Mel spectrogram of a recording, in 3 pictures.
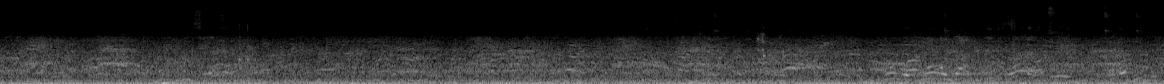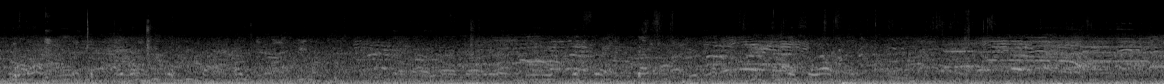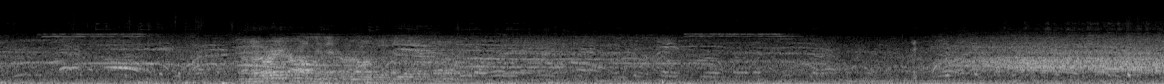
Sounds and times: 0.0s crowd 34.9s
0.0s American football 34.9s

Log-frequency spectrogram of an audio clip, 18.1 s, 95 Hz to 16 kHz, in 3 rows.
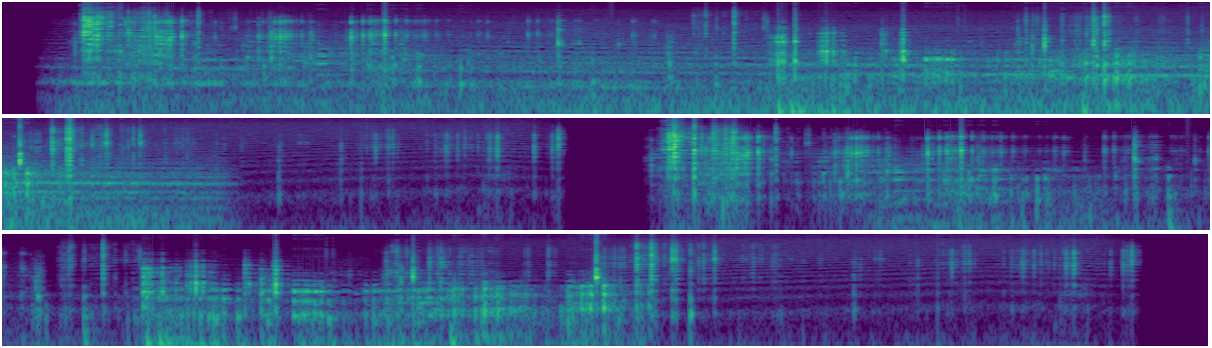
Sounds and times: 0.2s cool breeze 7.2s

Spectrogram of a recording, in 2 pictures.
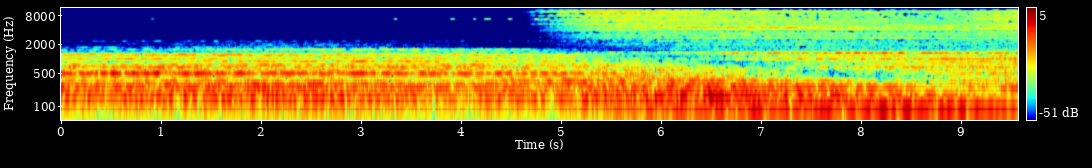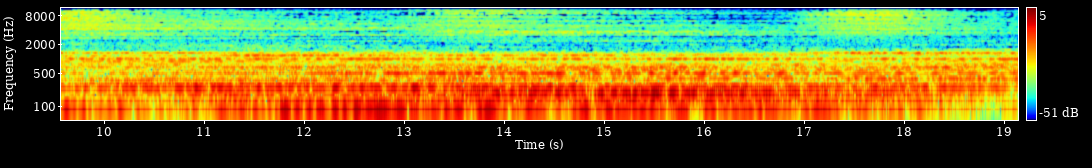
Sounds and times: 0.0s Synthesizer 19.1s

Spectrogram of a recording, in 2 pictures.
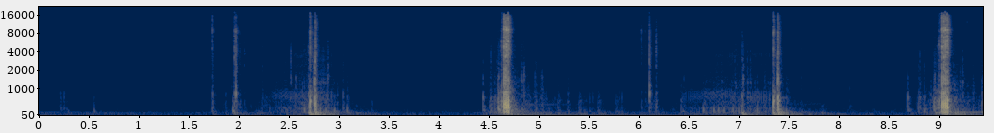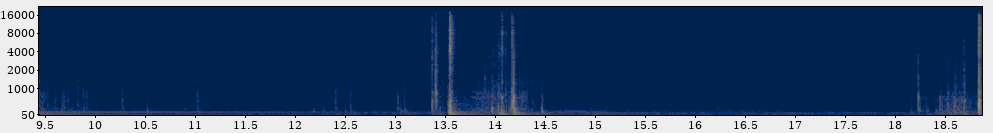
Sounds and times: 8.7s e-brake (or handbrake) being applied and released 9.8s
13.4s e-brake (or handbrake) being applied and released 14.5s

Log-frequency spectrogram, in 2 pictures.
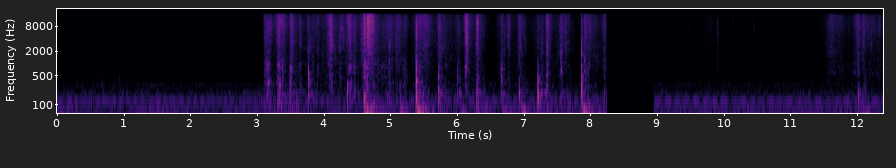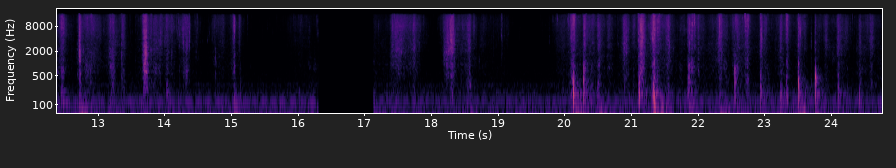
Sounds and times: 3.1s Running Footsteps on Grass 8.3s
11.4s Running Footsteps on Grass 16.3s
17.2s Running Footsteps on Grass 24.7s

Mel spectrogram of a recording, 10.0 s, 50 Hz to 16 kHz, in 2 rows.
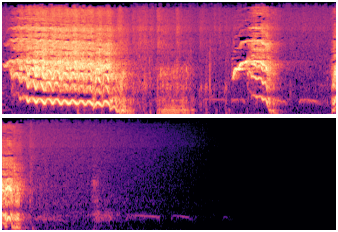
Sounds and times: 0.0s horse whinnying 4.3s
4.9s horse whinnying 5.4s

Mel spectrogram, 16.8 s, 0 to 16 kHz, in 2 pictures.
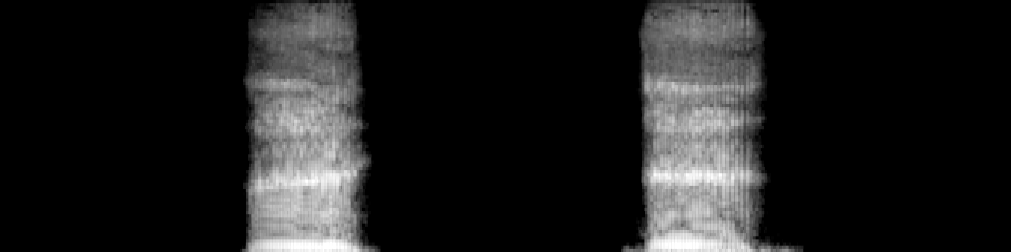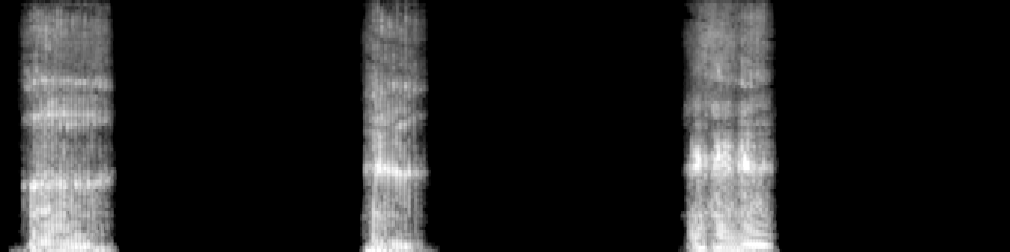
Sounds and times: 2.0s Snore male 3.2s
5.2s Snore male 6.6s
8.6s Snore male 9.4s
11.4s Snore male 12.1s
14.1s Snore male 15.0s

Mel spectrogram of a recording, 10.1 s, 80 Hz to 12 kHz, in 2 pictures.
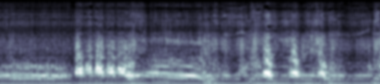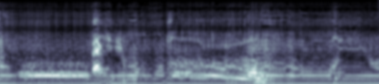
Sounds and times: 0.0s didgeridoo 10.1s

